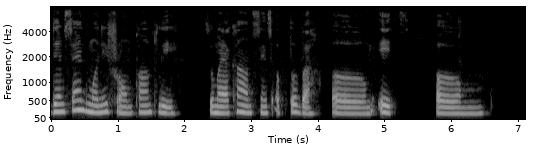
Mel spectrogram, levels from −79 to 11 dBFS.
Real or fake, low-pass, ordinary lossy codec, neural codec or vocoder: real; 7.2 kHz; none; none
